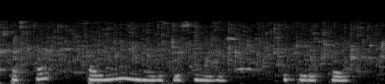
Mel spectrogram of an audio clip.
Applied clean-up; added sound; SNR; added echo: classical method log-MMSE.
